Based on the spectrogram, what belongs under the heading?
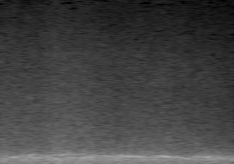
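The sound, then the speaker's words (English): A steady, full roar of ocean surf, with waves washing continuously against the shore, loud with no voices. “Silently he walked along the shore of the thunderous sea, where the battle lines of breakers crash and drag”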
